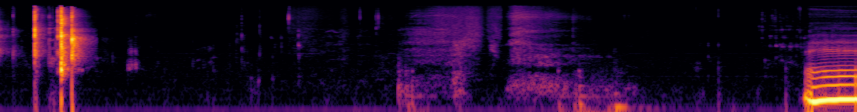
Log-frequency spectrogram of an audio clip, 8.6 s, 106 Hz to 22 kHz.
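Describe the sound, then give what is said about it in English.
A sharp snap of a can tab cracking open on a can of Odd by Nature's 16 Ounces of Freedom, a 6.3% double dry hopped IPA from Cape Nettic, Maine, then a few seconds of quiet fizzing and the beer pouring, with a voice starting up at the very end. “Shall we in 3, 2, 1, crack?”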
